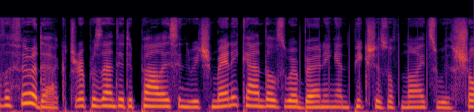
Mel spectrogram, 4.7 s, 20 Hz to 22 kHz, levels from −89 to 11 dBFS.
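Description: Likely interference injects a train of clicks from 3.00 to 4.67 s, some twenty regular ticks at 10.2 a second, about as loud as the speech.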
